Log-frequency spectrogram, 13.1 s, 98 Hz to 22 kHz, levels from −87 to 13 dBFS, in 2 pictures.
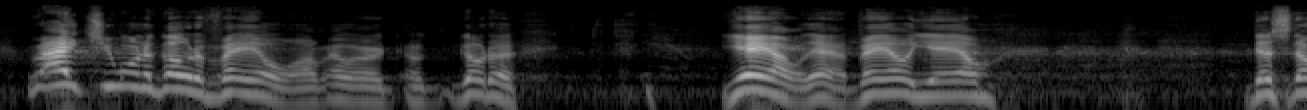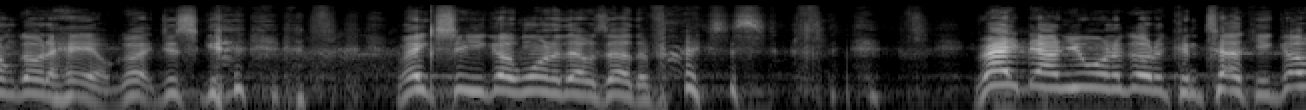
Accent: American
